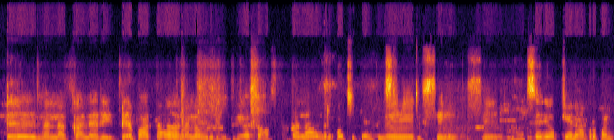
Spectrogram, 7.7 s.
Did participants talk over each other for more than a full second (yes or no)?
no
